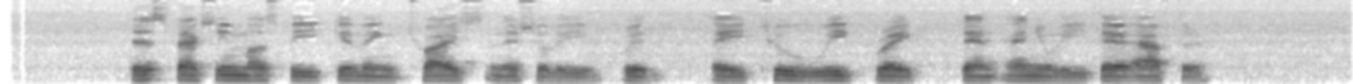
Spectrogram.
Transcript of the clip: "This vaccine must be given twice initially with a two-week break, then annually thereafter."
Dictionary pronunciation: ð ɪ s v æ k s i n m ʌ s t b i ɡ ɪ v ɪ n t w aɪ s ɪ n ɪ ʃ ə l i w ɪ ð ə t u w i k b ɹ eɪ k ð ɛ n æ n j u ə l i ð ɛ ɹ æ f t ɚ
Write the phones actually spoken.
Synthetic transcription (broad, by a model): ð ɪ s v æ k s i n m ʌ s t b i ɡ ɪ v ɪ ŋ t w aɪ s ɪ n ɪ ʃ ə l i w ɪ ð ə t u w i k b ɹ eɪ k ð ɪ n æ n j u ə l i ð ɛ ɹ æ f t ɚ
